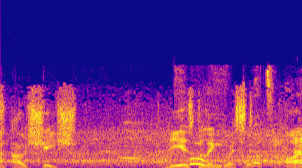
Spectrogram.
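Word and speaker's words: Aouchiche: We're having a debate downstairs about how it's pronounced. Ashish. Colin White tells me it's Aushish.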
